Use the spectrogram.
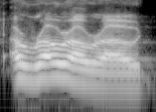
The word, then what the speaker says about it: Orhorhoro: like I told them it's like oh r r your boat so just remember that the hes are silent and yeah just remember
